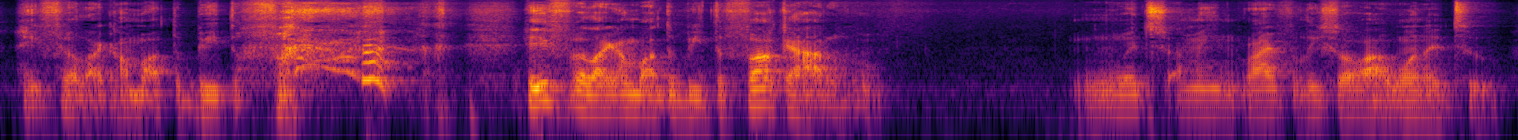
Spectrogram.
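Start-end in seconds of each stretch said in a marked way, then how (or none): 0.1-4.4 laughing. Real, not acted. Laughing about the informant's fear of a beating. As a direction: crack up as you tell it.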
